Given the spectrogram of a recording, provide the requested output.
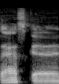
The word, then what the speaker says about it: Asuka: You'd say that just automatically, and the U is not pronounced, so it's Asuka, and, you know, I mean, in Tagalog and Filipino, you pronounce the U if you want to, you know, I mean.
